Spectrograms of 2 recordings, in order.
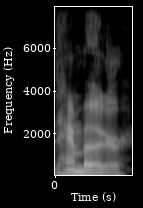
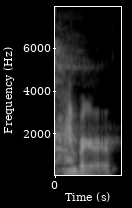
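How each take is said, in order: First: It is said with a British accent. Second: It is said with an American accent. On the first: This is how the speaker said it. "I said hamburger" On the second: This is how others expected it said. "and not hamburger"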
